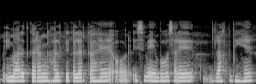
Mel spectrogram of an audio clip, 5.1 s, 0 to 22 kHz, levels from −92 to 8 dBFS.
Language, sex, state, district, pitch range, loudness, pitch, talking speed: Hindi, female, Delhi, New Delhi, 170-180 Hz, -16 LUFS, 175 Hz, 150 wpm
